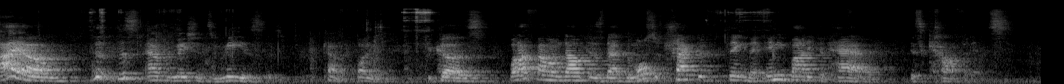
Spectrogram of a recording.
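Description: With audible room echo and light background noise, a man speaks in a high voice at a moderate pace, animated in tone, lively in intonation and swinging widely in loudness. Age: 20s. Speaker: motivational speaker. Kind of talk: motivational talk to an audience. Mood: earnest, confessional. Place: meeting room. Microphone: camera far.

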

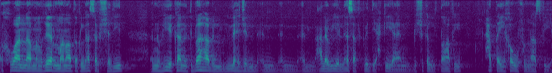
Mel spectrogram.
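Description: A man's fairly low voice at a moderate pace, with ordinary pitch variation and a Kurdish accent. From northeastern Syria, Qamishli area (Kurdish village); Syria. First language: Kurdish (speaking Arabic). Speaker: oral history interviewee; interviewee. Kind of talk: testimony. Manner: halting. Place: home room.

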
